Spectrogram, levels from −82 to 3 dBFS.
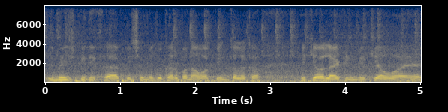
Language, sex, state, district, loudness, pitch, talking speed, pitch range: Hindi, male, Punjab, Kapurthala, -16 LUFS, 145 Hz, 240 wpm, 140-150 Hz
